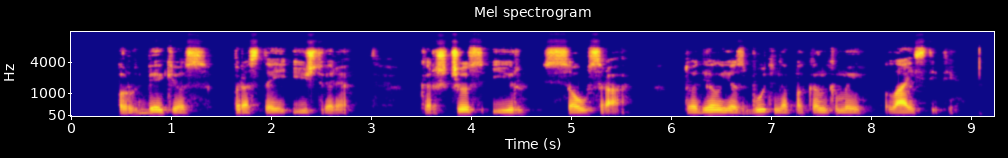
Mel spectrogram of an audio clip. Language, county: Lithuanian, Vilnius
